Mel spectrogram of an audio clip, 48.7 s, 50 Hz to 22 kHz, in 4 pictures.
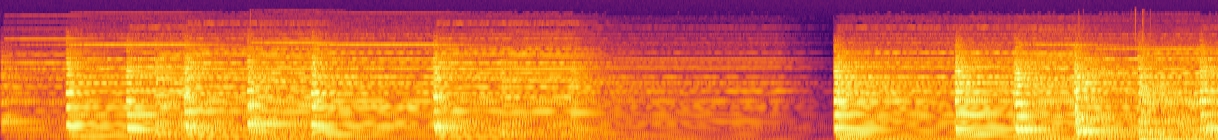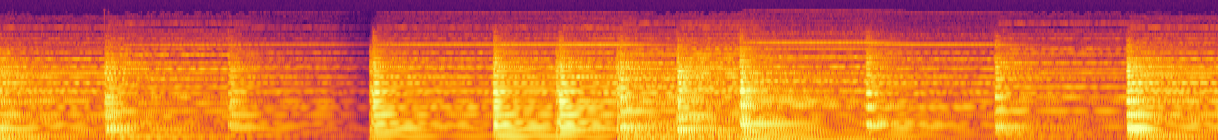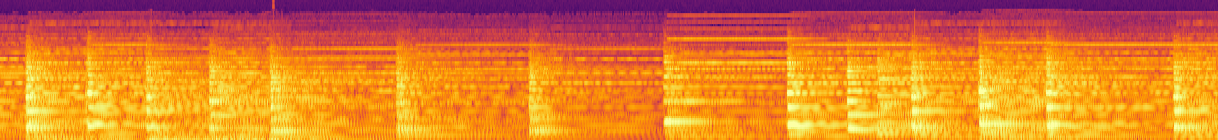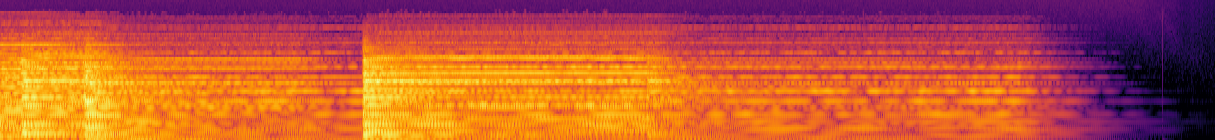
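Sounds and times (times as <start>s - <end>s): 
piano: 0.0s - 47.5s
organ: 0.0s - 47.6s.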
